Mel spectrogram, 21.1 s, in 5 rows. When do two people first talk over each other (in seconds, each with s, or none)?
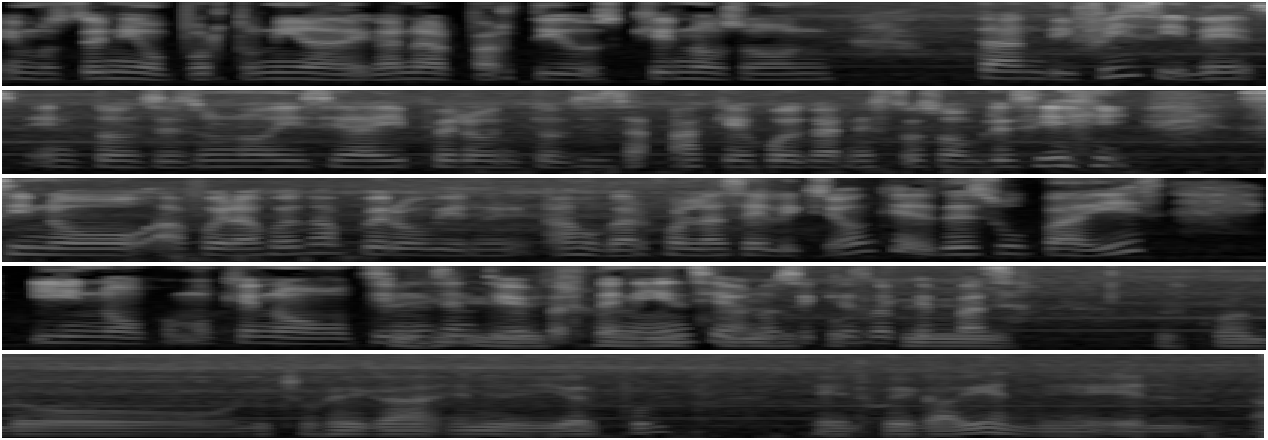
13.9 s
